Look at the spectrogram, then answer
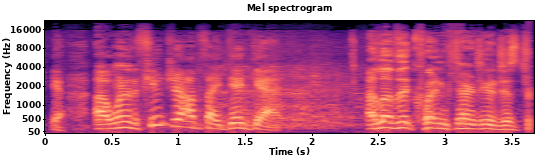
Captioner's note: laughter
